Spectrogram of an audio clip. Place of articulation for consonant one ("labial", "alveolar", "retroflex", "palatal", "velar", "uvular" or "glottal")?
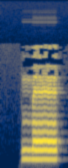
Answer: labial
